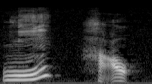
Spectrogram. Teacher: if it's a third tone and a third tone next to each other knee how it changes to a second tone and a third tone · when two third tones are side by side, the first one becomes a second tone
